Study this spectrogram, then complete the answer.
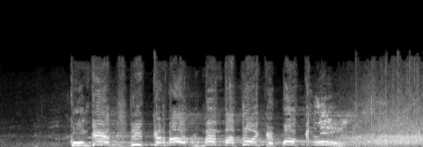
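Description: A man sings loudly in a wobbling voice.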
